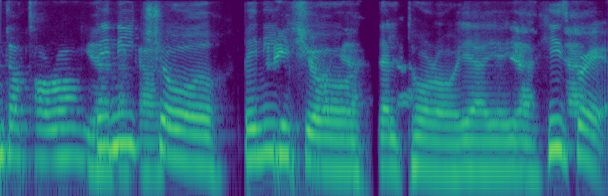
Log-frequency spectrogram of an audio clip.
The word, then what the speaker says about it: Benicio: Bennett, how have we pronounced his first name? Del Toro? Yeah. Benicio del Toro.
